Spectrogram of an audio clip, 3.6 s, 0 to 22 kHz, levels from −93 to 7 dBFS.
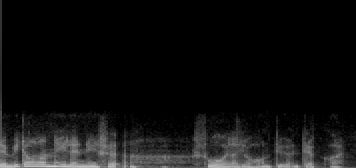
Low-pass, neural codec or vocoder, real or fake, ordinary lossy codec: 7.2 kHz; none; real; Opus, 24 kbps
